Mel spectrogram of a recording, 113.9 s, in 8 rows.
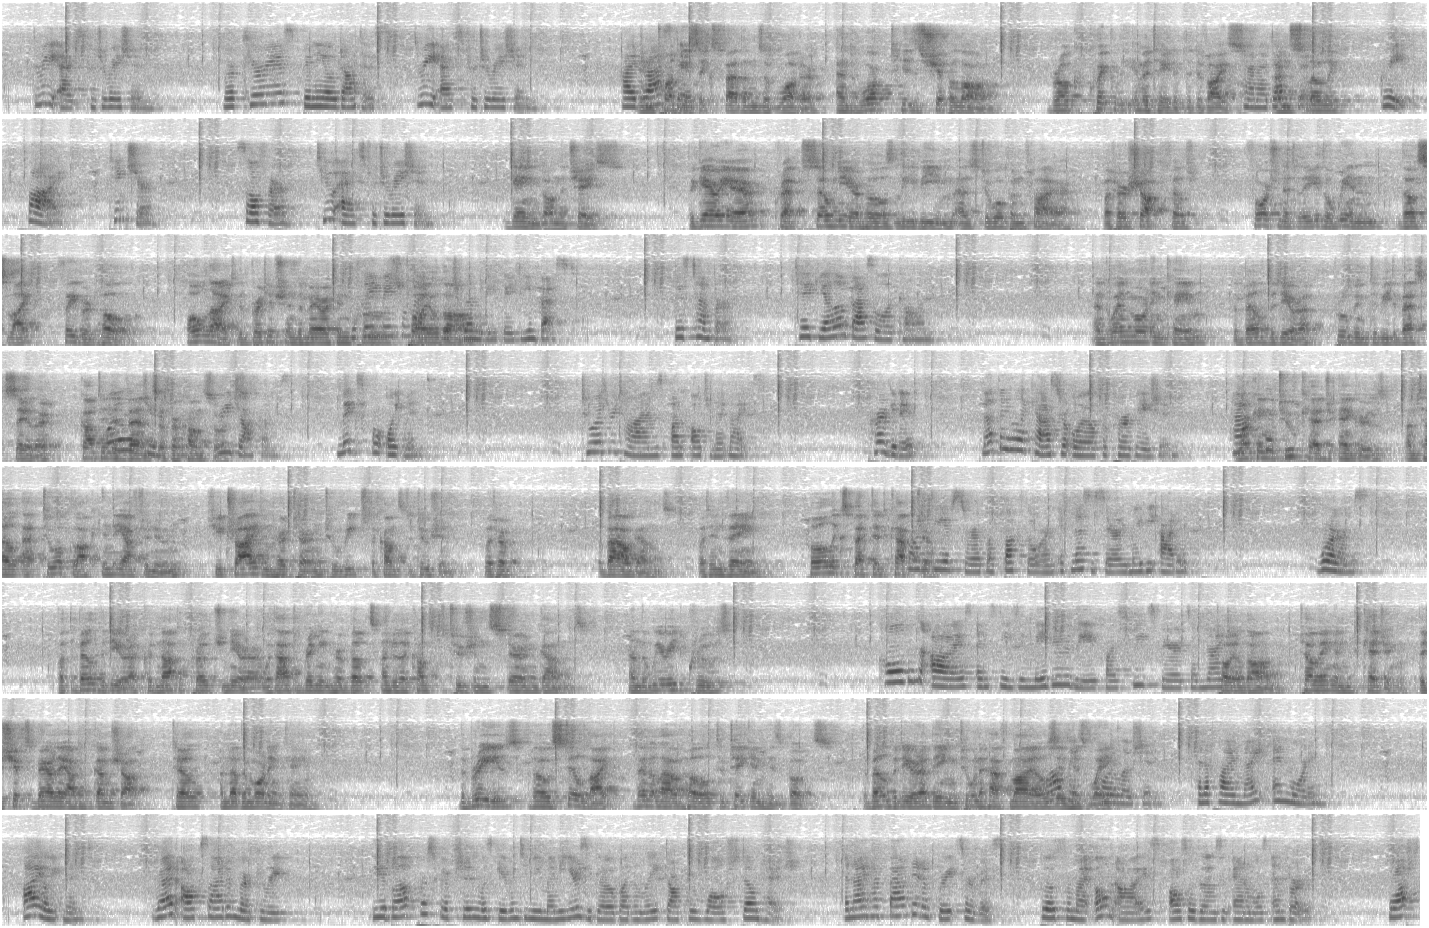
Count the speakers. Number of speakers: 2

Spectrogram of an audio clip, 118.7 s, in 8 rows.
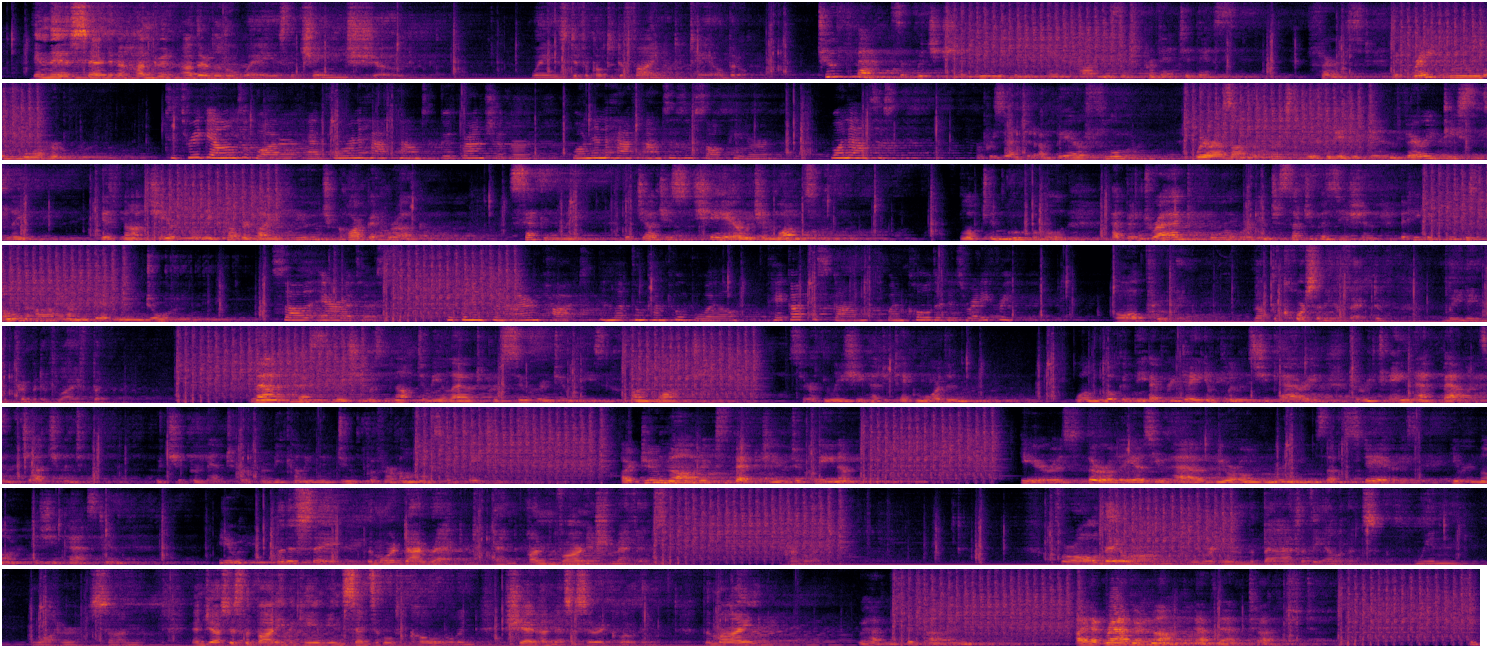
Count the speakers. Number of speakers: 3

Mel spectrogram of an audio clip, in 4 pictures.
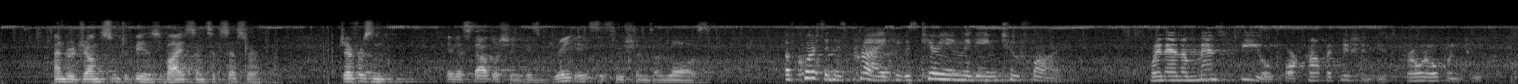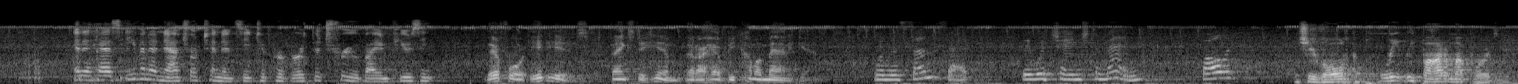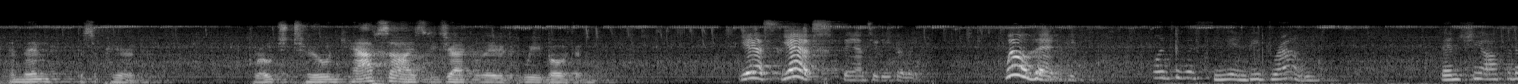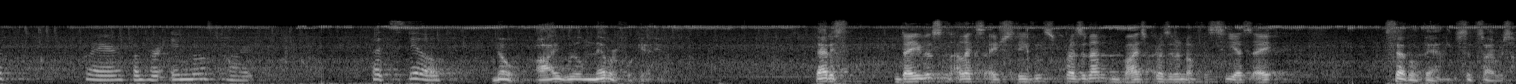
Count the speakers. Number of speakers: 8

